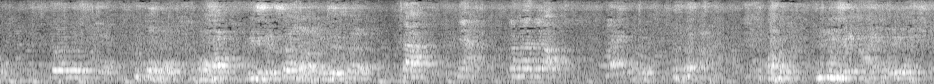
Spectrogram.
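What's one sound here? A woman talks with animation through a microphone and loudspeaker.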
